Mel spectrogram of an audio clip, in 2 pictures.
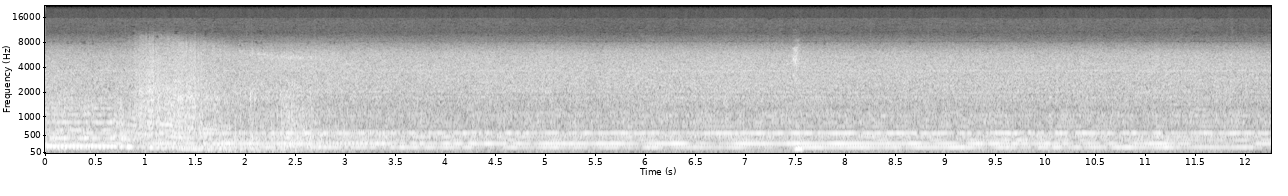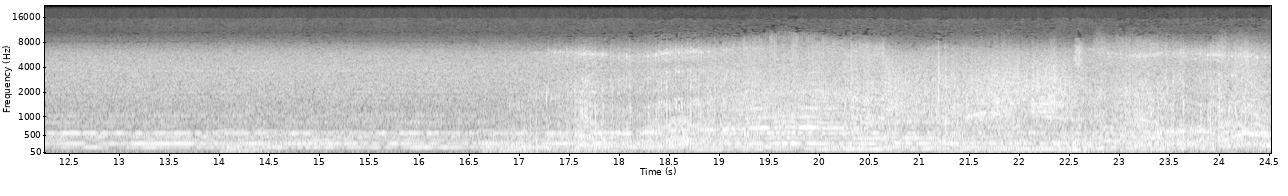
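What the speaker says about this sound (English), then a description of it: "I'll just allow you to enjoy the revving noises for the next 40 seconds." Race car engines revving together on the starting grid of a racing video game, a dense continuous drone of engine tones that swells and shifts, loud and steady for the whole stretch.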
